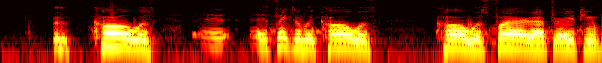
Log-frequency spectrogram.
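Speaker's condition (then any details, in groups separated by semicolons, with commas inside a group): Traumatic brain injury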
